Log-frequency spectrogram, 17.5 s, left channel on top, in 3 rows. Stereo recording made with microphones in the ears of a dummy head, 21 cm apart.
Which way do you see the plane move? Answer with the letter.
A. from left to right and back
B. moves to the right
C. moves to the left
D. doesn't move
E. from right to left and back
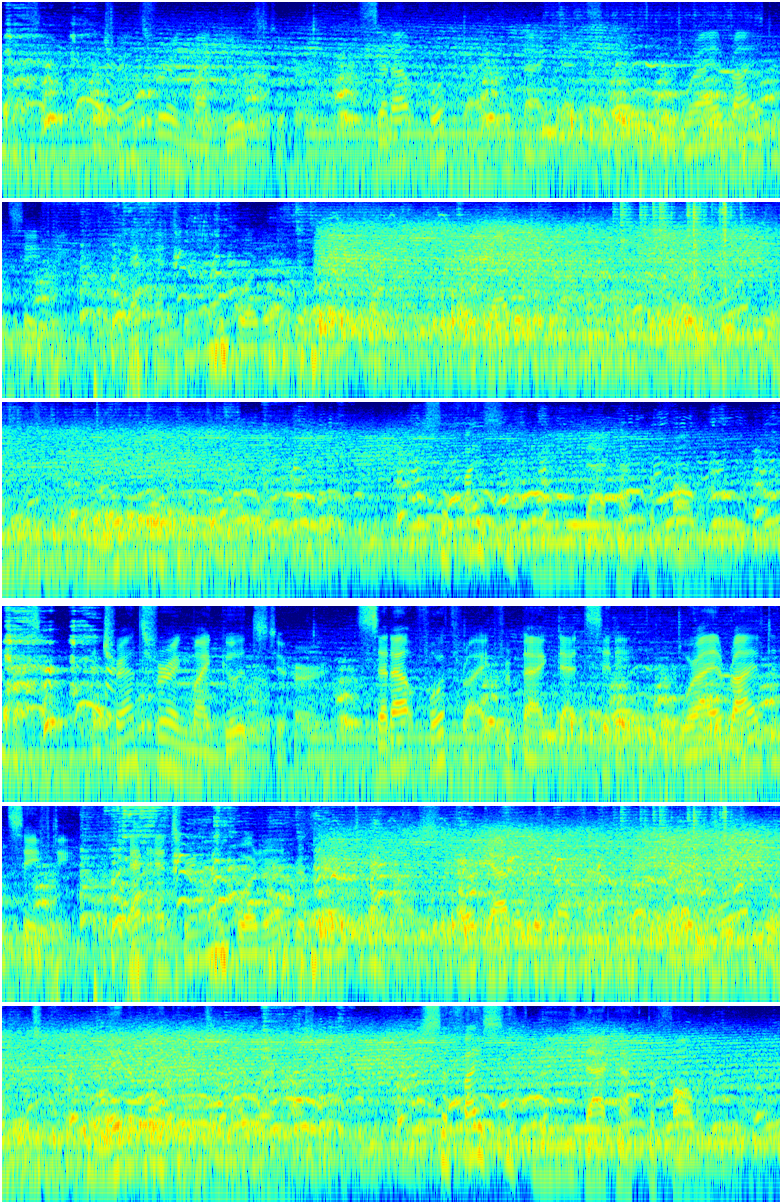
B.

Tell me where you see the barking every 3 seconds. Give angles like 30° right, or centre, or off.
40° left, centre, 40° right, 60° right, 30° right, 30° left.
